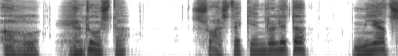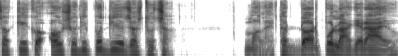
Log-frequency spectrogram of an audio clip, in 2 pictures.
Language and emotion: Nepali, fearful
